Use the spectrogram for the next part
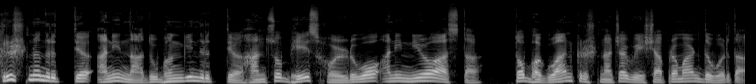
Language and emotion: Goan Konkani, neutral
